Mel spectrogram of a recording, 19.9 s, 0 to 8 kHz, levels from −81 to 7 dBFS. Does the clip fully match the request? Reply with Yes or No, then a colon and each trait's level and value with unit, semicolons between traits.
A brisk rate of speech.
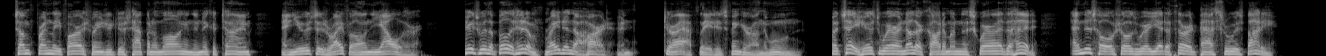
No: average, 180 wpm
